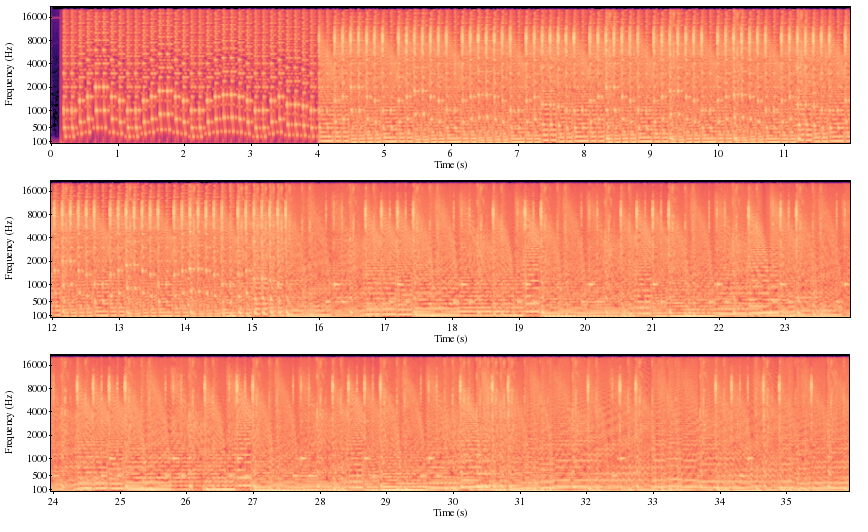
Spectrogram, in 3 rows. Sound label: sid, CSG8580R5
